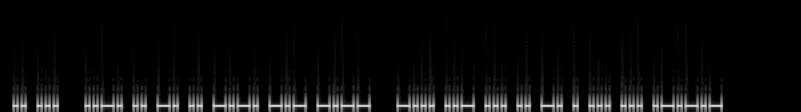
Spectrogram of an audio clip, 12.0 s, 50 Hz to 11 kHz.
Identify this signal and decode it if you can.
Morse code, heard as a keyed tone, about 20 wpm, 700 Hz. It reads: IS FINICKY BUSINESS.
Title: A Sound Of Thunder 20wpm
